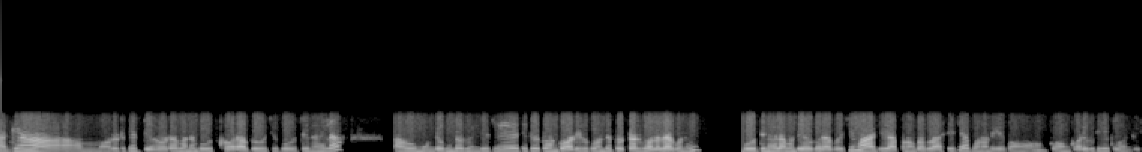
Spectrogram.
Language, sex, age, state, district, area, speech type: Odia, female, 18-30, Odisha, Bhadrak, rural, conversation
